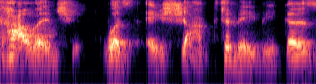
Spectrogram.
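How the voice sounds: A strained, raspy voice with a husky, rough edge, vocal fry and very wide pitch swings.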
